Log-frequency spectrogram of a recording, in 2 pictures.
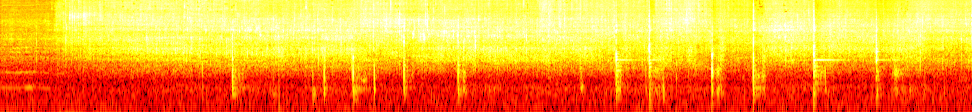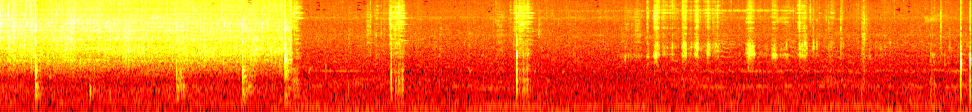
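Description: Meat and aromatics sizzling in hot vegetable oil in a steel wok, stirred with a spatula that knocks sharply against the pan now and then. About nineteen seconds in, the sizzling cuts off abruptly, leaving a quiet stretch with a few faint knocks.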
